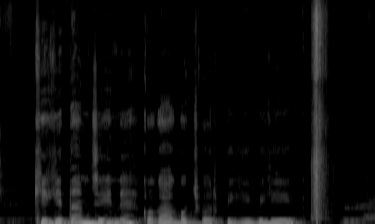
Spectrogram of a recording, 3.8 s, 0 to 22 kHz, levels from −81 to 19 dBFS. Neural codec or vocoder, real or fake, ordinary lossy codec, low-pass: none; real; none; none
